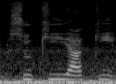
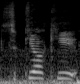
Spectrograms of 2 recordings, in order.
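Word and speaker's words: すき焼き: And so like sukiyaki, we were saying as sukiyaki, like, you know, pronouncing every single syllable very like I guess like carefully. But when we were at the sukiyaki restaurant, the owner and I guess, I don't know, hostess would say it as like sukiyaki, like almost like a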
